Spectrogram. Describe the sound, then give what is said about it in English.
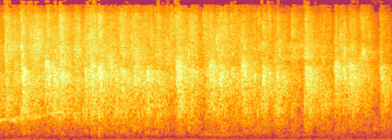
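An audience applauds for a pastor with steady, fairly faint clapping that holds an even texture throughout. “Please put your hands together again for Pastor Nigel.”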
